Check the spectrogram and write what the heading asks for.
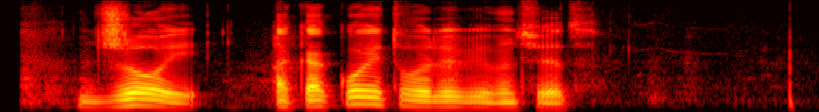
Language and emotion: Russian, neutral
